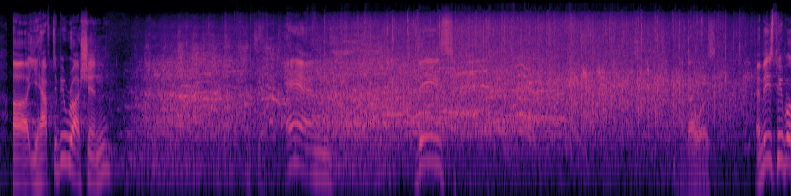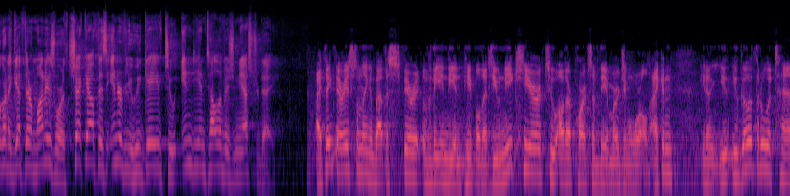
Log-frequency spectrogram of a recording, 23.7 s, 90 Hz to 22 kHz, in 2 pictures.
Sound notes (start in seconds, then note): 3.6 applause; 4.3 laughter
